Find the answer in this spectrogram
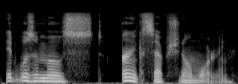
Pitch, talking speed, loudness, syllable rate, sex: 125 Hz, 150 wpm, -20 LUFS, 5.2 syllables/s, male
